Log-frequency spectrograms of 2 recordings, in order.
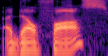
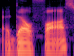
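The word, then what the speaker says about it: ἀδελφός: these so we have Adel fos right ad Del fos and we're trying to put a little more emphasis on that last syllable it's a little bit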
